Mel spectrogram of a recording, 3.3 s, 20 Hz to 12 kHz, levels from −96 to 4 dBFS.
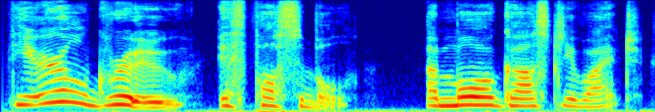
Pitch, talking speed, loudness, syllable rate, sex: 230 Hz, 165 wpm, -16 LUFS, 4.6 syllables/s, female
